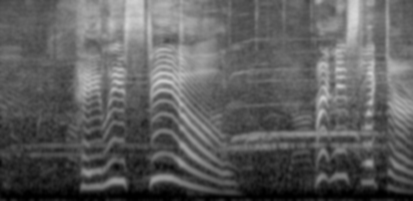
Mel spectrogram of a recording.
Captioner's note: crowd cheering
